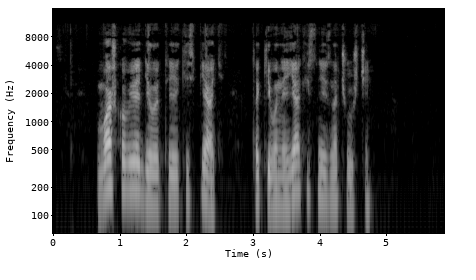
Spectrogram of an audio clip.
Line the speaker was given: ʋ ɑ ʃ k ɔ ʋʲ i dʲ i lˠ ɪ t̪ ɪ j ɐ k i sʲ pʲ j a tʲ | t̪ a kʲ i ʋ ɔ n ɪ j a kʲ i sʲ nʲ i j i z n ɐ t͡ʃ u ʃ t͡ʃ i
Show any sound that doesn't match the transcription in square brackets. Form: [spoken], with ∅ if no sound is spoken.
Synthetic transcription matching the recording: ʋ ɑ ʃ k ɔ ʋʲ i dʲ i lˠ ɪ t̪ ɪ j ɐ k i sʲ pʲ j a tʲ | t̪ [ɐ] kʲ i ʋ ɔ n ɪ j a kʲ i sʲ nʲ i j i z n ɐ t͡ʃ u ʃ t͡ʃ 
